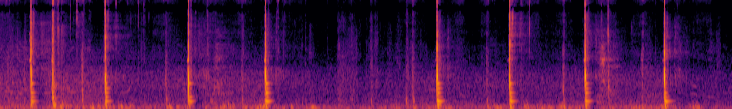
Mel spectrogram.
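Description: Axe chopping into a log lying on the ground, bucking it through: about eight sharp blows at an uneven pace, with a pause of two to three seconds midway.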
